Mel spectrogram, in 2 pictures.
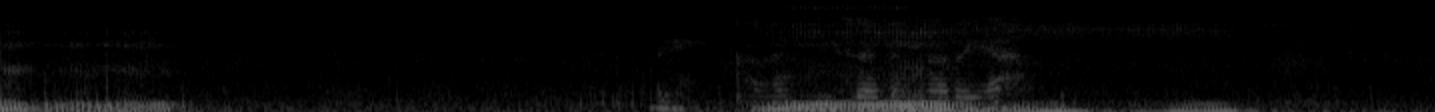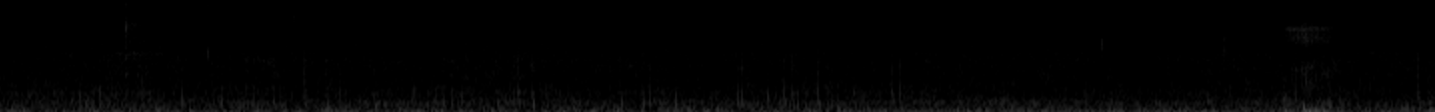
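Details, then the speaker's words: Sleeping pet dog snoring: a few low rumbling snorts and a drawn-out groaning breath separated by quiet stretches. "Tapi anjing aku Jaguar itu ngorok guys kalau tidur."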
